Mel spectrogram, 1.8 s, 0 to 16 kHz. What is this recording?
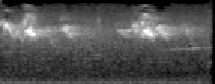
washington castlebirds
Birds singing by the castle-like Smithsonian building that has the visitor information on the National Mall in Washington DC recorded with DS-40 and edited in Wavosaur.
field-recording, vacation, road-trip, summer, birds, travel, washington-dc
